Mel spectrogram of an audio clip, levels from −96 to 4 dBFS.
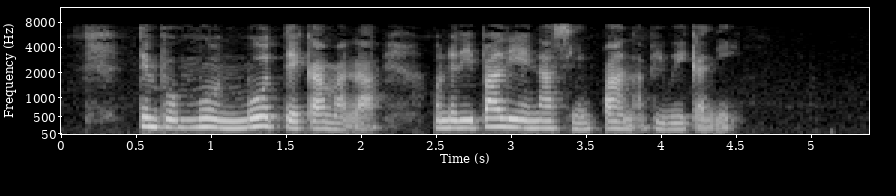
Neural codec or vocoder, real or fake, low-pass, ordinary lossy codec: none; real; 7.2 kHz; AAC, 64 kbps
